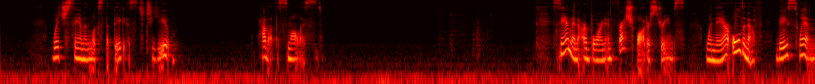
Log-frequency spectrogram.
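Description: A woman reads aloud calmly, close to a microphone.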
